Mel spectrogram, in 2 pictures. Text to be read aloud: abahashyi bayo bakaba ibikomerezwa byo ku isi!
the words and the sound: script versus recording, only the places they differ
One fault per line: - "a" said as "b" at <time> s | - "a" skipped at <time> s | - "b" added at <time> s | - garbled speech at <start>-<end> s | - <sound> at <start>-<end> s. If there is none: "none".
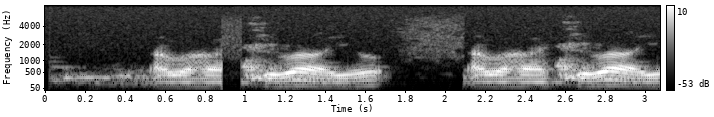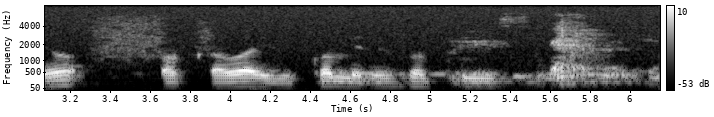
- dropout at 0.9-1.0 s
- "abahashyi bayo" added at 2.2 s
- "byo" skipped at 4.9 s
